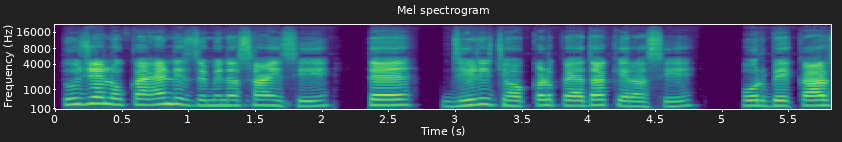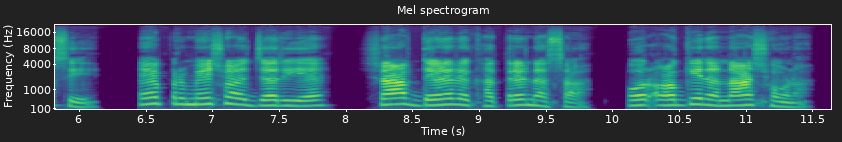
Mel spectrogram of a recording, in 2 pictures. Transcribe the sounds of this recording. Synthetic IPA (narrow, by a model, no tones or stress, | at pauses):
d̪̥ʊd͡ʒɛloːkaɛ̃ːnizɐmĩːnasãːĩsi | t̪ɛ | d͡zʱiːɽid͡ʒʱɔːkəɽpɛːd̪akeːɾasi | ɦoːɾbeːkaːɾsi | ɦepɐɾmeːʃəaɾɛd͡zɐɾɪjɛ | ʃɐɾaːpʰd̪eːɽ̃ɛɾɛkʰat̪ɾɛnɛ̃sa̰ | ɦoːɾʔɔːɡinãnaːʃɦoːɽ̃a̰ː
